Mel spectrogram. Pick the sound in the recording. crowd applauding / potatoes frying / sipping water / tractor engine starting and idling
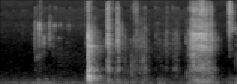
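sipping water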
